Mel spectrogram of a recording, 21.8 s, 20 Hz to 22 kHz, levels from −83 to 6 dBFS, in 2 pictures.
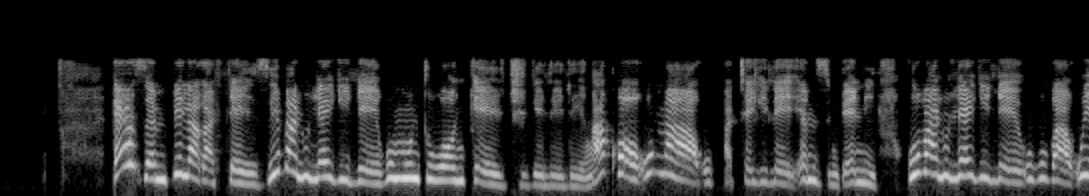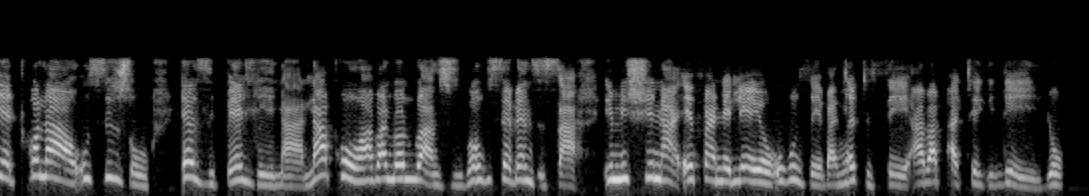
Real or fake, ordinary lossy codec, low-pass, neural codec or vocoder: fake; Opus, 64 kbps; 7.2 kHz; codec, 16 kHz, 16 kbps, FunCodec, trained on LibriTTS, 50 frames a second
